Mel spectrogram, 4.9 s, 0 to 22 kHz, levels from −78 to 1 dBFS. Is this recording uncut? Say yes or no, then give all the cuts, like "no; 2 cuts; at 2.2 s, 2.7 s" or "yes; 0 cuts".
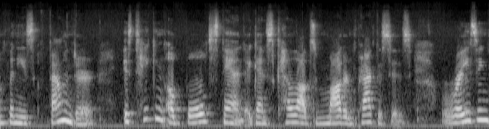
yes; 0 cuts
